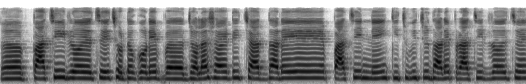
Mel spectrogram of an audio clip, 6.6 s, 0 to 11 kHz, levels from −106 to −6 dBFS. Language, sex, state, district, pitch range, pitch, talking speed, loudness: Bengali, female, West Bengal, Purulia, 225-250 Hz, 245 Hz, 145 wpm, -16 LUFS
